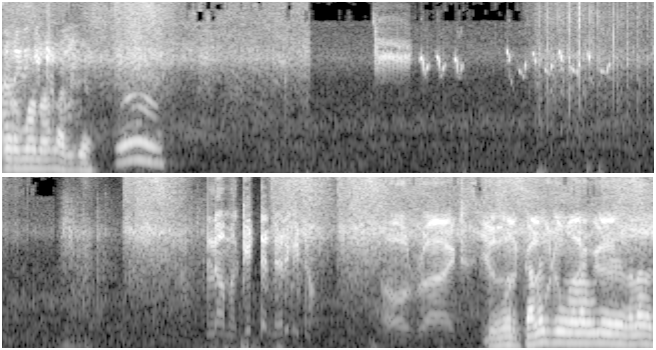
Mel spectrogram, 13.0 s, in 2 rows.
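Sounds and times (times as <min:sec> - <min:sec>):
birds chirping: 0:00.0 - 0:07.4
short hiss: 0:07.1 - 0:08.6, 0:09.3 - 0:13.0.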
